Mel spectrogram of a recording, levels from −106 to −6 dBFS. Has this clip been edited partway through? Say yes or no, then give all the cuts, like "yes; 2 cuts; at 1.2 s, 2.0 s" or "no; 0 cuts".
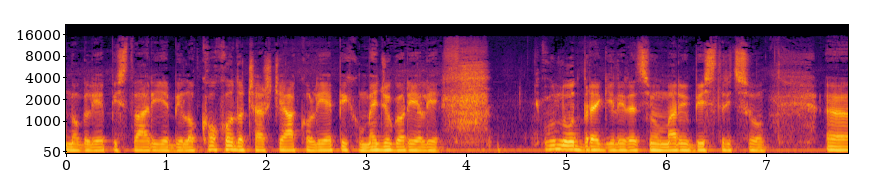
no; 0 cuts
